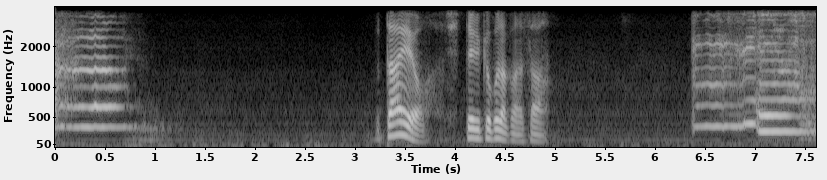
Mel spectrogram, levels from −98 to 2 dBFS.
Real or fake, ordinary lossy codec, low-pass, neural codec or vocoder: fake; AAC, 32 kbps; 3.6 kHz; codec, 16 kHz, 2 kbps, FunCodec, trained on LibriTTS, 25 frames a second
